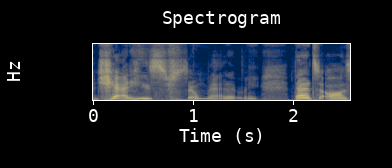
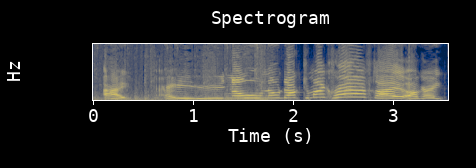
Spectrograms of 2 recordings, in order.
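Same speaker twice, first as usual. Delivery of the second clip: loud protest; 4 semitones higher, 9 dB louder than usual. Real, not acted. Gamer pleading with Doctor Minecraft in a match, loud protest. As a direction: voice climbing high and loud.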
